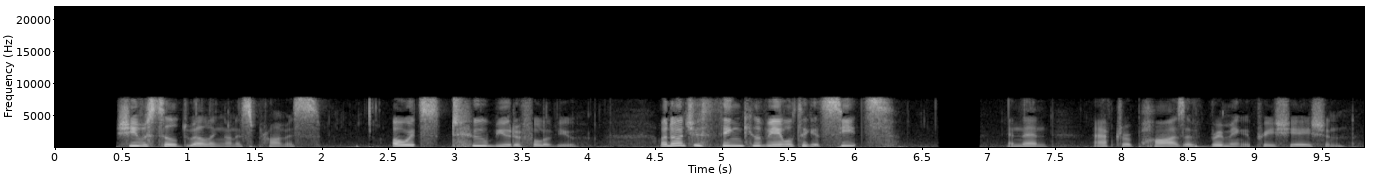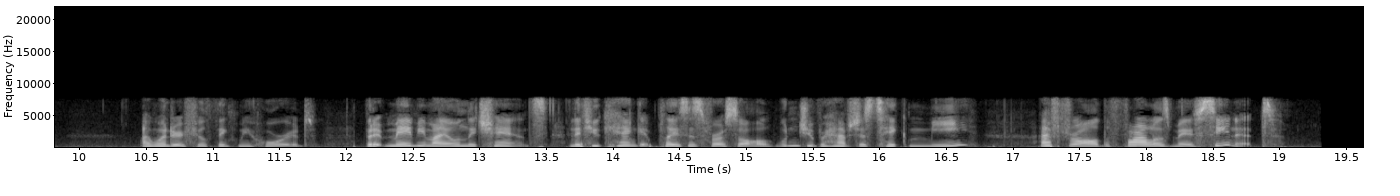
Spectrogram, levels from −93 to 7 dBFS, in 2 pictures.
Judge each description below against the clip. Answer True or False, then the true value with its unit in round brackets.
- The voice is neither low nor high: False (215 Hz)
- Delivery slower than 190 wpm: False (205 wpm)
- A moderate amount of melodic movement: False (6.2 semitones)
